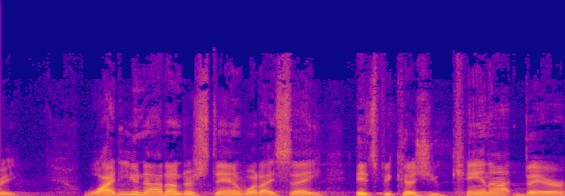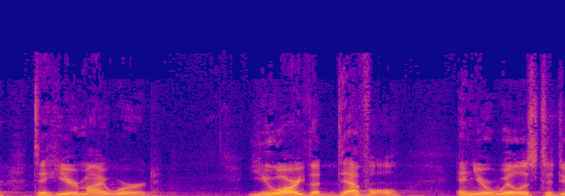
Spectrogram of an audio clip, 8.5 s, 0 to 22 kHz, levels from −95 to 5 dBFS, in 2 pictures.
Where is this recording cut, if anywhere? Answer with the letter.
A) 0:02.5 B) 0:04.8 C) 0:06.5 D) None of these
C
